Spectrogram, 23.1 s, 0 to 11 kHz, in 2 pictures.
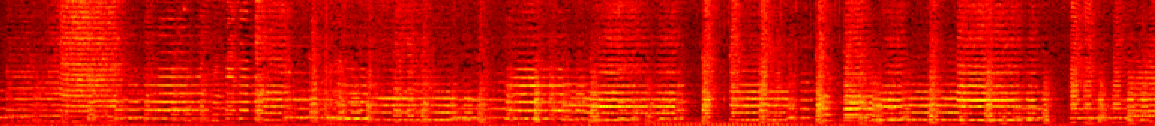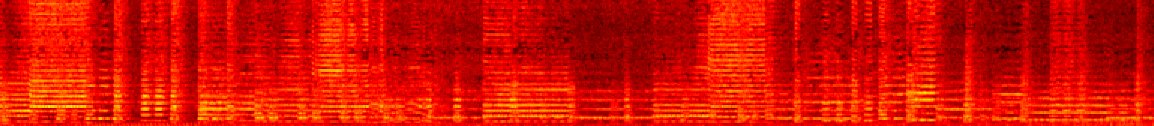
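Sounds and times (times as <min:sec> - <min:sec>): siren-like pitch sweep: 0:00.0 - 0:12.6, 0:13.5 - 0:23.0
bus engines rumbling: 0:00.0 - 0:23.0
bus horns playing melody: 0:00.0 - 0:23.0.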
